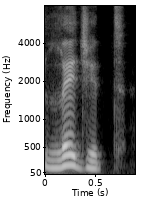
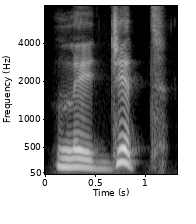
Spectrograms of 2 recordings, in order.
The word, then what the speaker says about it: legit: es leget leget recuerden no es leget sino leget acentuación en la segunda sílaba ahora si notan esta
